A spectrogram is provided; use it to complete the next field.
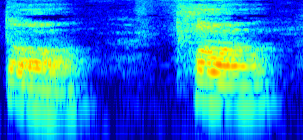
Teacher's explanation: त थ द ध न तवर्ग, ये किस चीज से? दांत से। दांत से बोला जाता है।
